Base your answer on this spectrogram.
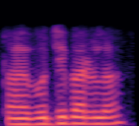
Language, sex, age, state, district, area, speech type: Odia, male, 18-30, Odisha, Malkangiri, rural, conversation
